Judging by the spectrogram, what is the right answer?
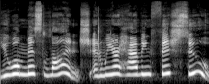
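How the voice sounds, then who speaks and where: In a put-on character voice, a woman talks at an extremely high pitch. Her delivery is fairly slow. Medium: read story.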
